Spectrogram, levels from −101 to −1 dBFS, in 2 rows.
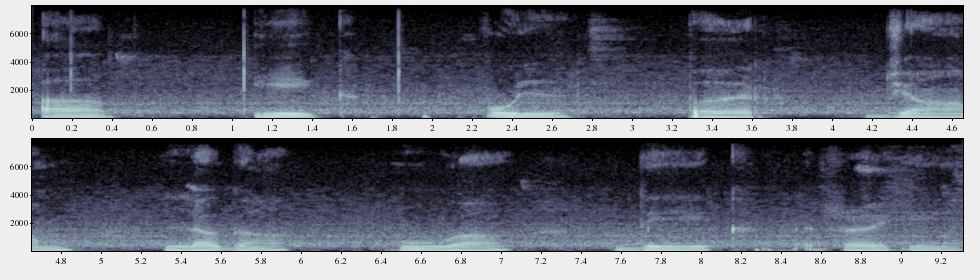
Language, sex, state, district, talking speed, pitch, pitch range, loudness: Hindi, male, Haryana, Rohtak, 60 wpm, 115 Hz, 115-125 Hz, -24 LUFS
